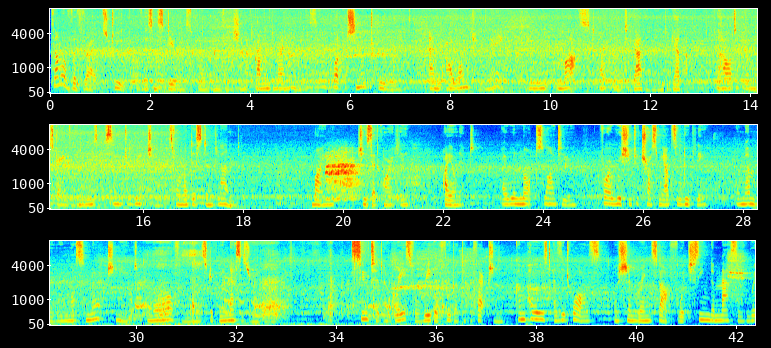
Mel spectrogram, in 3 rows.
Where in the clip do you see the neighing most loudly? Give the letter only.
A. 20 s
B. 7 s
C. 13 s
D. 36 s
A.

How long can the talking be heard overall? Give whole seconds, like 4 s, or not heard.
39 s.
